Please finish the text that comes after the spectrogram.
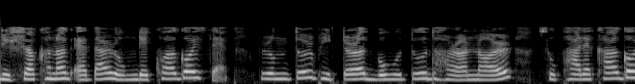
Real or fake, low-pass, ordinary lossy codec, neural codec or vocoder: fake; 7.2 kHz; MP3, 24 kbps; codec, 16 kHz, 8 kbps, FunCodec, trained on LibriTTS, 25 frames a second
